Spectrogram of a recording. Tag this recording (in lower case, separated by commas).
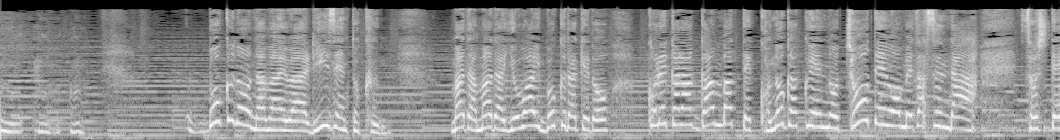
music, speech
